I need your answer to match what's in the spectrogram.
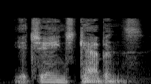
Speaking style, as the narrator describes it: he said hoarsely

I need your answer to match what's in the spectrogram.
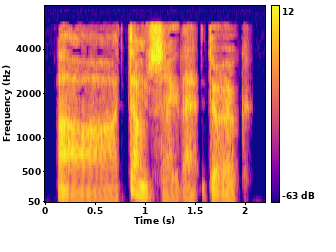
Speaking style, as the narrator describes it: murmured Ted

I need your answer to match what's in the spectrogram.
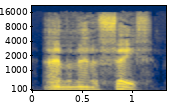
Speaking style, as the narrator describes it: he said, softly

